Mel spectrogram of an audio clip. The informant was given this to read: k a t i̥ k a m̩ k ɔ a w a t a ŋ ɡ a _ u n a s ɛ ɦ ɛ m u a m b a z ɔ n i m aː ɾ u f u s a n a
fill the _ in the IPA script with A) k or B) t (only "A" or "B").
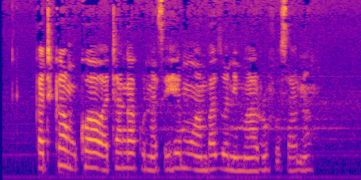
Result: A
